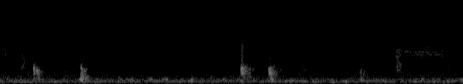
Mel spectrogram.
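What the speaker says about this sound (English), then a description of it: "Let me write that down." Chalk or a marker scratches on a board in short, faint strokes and taps, spaced irregularly in a quiet lecture room with no talking.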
